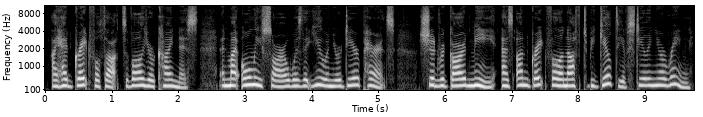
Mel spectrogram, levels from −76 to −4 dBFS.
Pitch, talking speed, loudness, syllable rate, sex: 240 Hz, 195 wpm, -16 LUFS, 5.2 syllables/s, female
